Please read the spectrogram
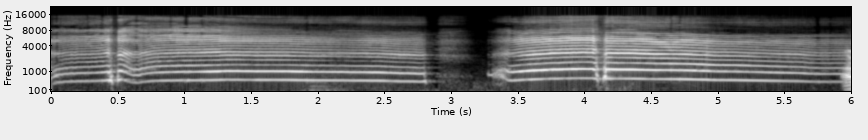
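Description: Two long, drawn-out baby-like crying wails, the second louder, with a short break between them.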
